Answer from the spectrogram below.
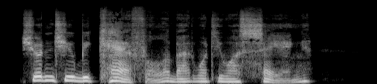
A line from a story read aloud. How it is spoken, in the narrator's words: George said quietly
